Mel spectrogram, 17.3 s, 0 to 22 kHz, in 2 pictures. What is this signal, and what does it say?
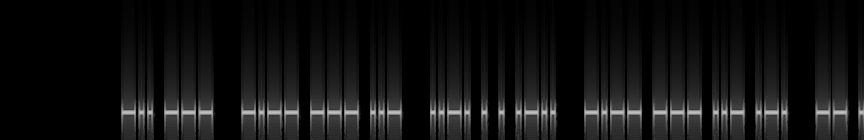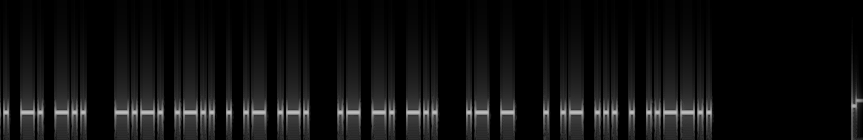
Morse code, heard as a keyed tone, about 28 wpm, 700 Hz. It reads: DO YOU FEEL YOUR MIND CLEAR AND AT EASE?
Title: Sentences from Top 1000 Words - Review Part 1 - 28wpm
